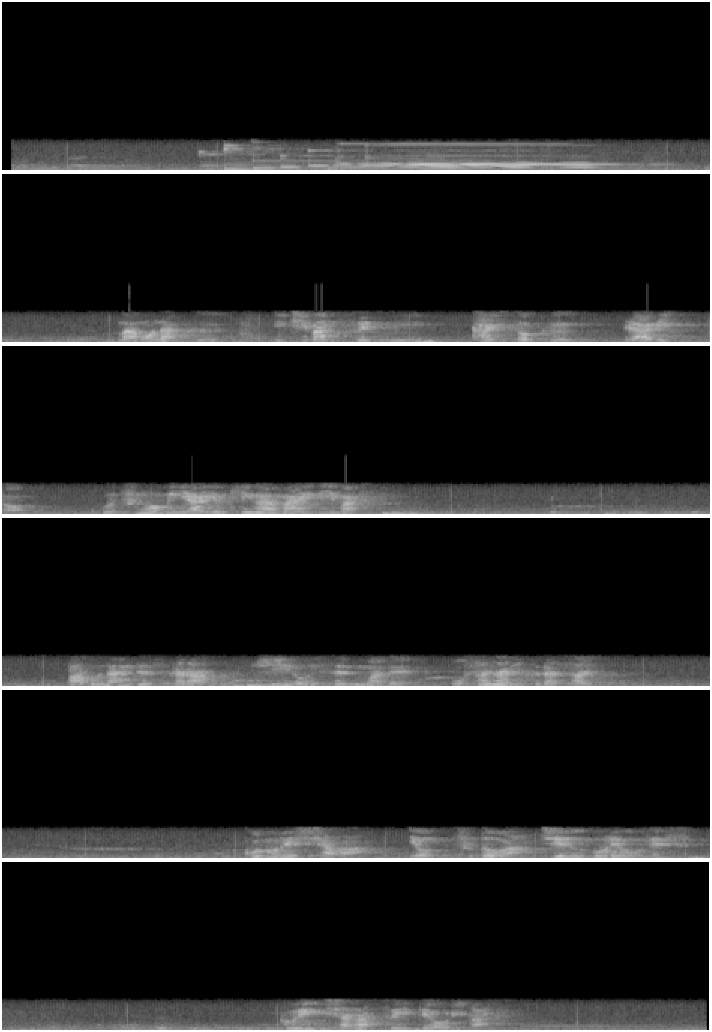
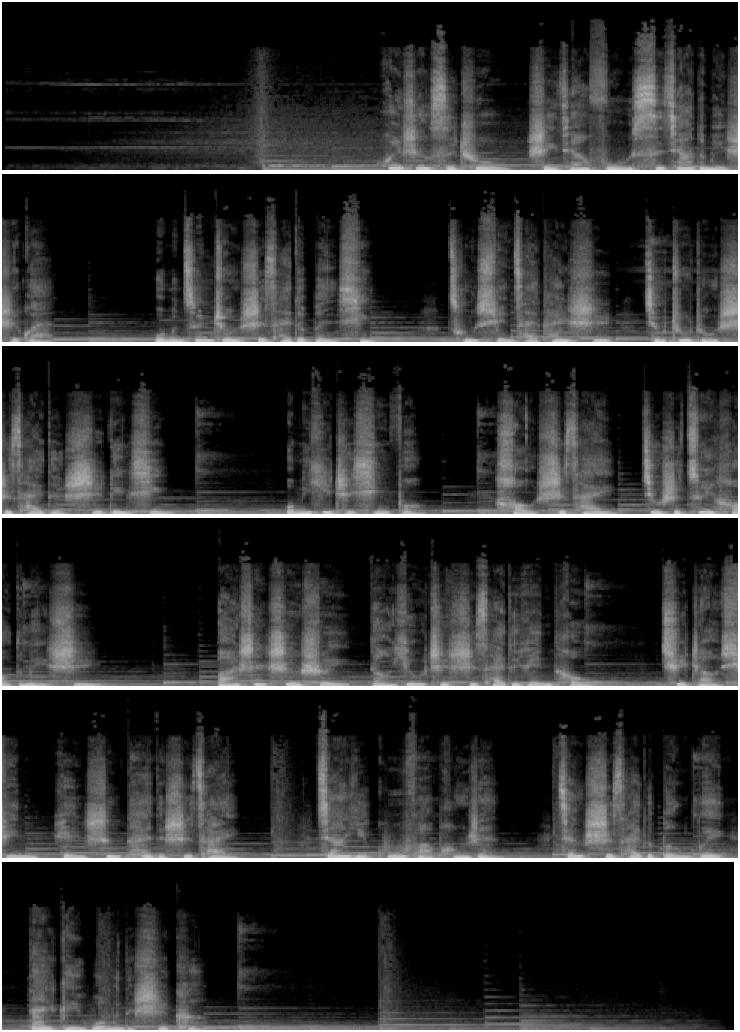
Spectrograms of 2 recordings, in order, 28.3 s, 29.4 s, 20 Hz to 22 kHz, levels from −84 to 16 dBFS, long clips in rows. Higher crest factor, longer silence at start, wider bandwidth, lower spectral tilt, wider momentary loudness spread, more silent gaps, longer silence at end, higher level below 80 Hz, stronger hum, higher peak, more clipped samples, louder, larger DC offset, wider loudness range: about the same, 18 dB vs 14 dB; second, 0.05 s vs 1.7 s; second, 4.3 kHz vs 17.5 kHz; first, -8.5 dB/octave vs -5 dB/octave; about the same, 20 LU vs 20 LU; neither; second, 0 s vs 0.9 s; first, -32 dBFS vs -52 dBFS; neither; about the same, 0 dBFS vs -2 dBFS; neither; about the same, -16 LUFS vs -14 LUFS; neither; about the same, 5 LU vs 3 LU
